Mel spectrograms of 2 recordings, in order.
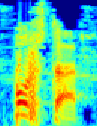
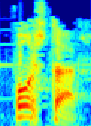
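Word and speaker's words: poster: paper paper paper paper পোস্টার পোস্টার পোস্টার পোস্টার আমরা বলি ও একেবারে সোজা সরল রৈখিক ও কিন্তু ইংরেজিতে বলা হয় ও থৌ থৌ পোস্টার পোস্টার সার্টিফিকেট সার্টিফিকেট আমরা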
